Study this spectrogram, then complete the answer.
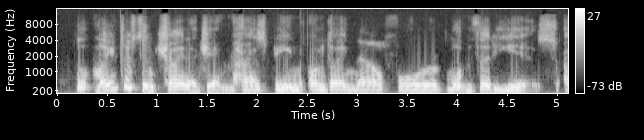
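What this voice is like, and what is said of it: British accent. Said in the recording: “I came up through the British system, maybe you'll tell from my accent.”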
